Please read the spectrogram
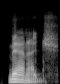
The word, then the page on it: manage: American English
